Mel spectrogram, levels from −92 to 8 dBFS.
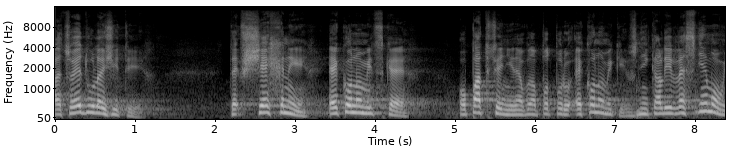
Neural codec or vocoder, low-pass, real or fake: none; 14.4 kHz; real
